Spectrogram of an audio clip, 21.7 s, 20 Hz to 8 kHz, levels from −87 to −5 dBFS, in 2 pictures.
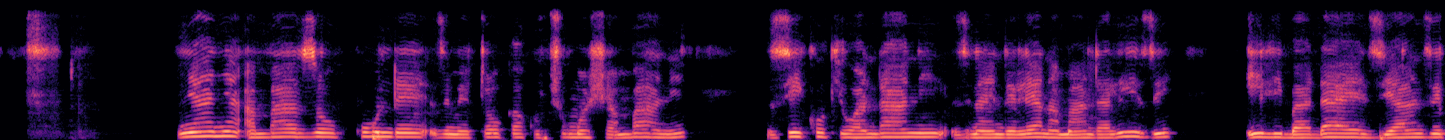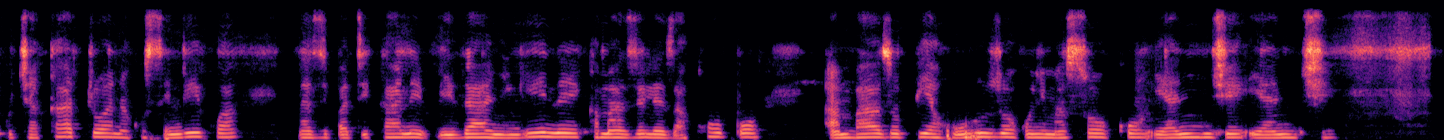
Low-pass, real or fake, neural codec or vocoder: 7.2 kHz; fake; vocoder, 44.1 kHz, 128 mel bands, Pupu-Vocoder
